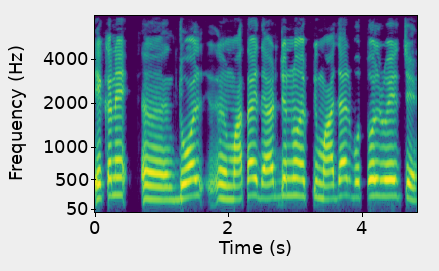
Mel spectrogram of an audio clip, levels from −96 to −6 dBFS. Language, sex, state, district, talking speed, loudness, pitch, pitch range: Bengali, male, West Bengal, Malda, 135 wpm, -12 LUFS, 235 Hz, 210-255 Hz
